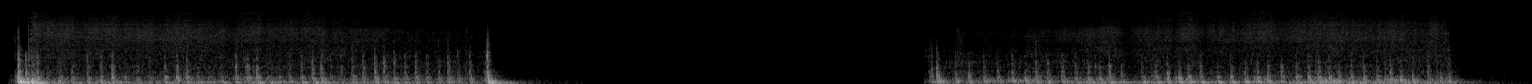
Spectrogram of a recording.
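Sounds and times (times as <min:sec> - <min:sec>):
car glass window lowered and raised manually: 0:00.1 - 0:05.2, 0:09.3 - 0:14.8.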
